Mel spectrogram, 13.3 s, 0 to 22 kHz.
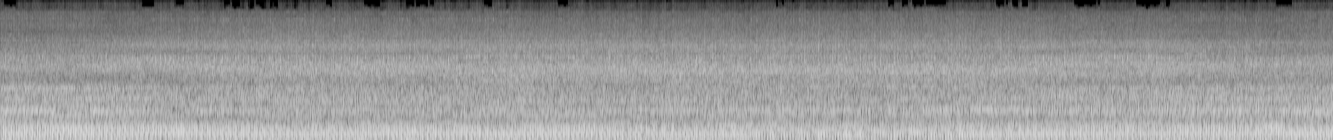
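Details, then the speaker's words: Honda FG110 with GX25 engine, new carburetor, previously ran only on half choke, idle turned up high to warm it before tuning; steady even fast idle with no surging or bogging; normal fast idle. "So I'm going to turn the idle up pretty high, and then we'll lower it as we tune it. This is going to help get it warm too."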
